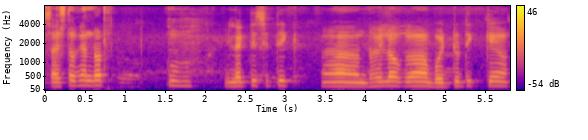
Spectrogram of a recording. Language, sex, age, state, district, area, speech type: Assamese, male, 30-45, Assam, Dhemaji, urban, spontaneous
